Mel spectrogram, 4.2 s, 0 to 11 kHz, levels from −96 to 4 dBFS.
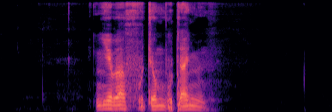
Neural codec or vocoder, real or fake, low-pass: vocoder, 44.1 kHz, 128 mel bands, Pupu-Vocoder; fake; 9.9 kHz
